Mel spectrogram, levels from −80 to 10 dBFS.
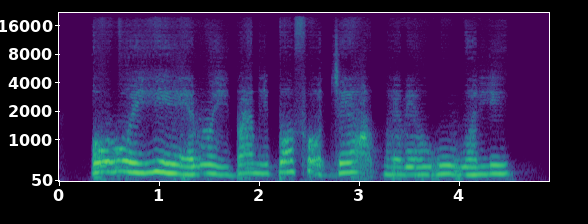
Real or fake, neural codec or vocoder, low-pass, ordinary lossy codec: fake; codec, 44.1 kHz, 0.9 kbps, DAC; 19.8 kHz; none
